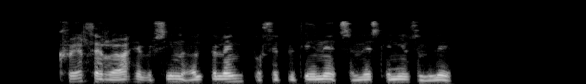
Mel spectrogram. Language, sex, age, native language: Icelandic, other, 20-29, Icelandic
